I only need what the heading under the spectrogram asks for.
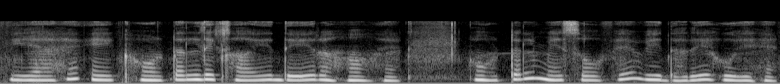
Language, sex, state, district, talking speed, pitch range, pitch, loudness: Hindi, female, Uttar Pradesh, Saharanpur, 105 wpm, 190-215 Hz, 200 Hz, -15 LUFS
